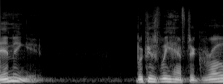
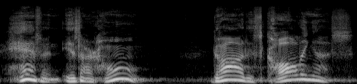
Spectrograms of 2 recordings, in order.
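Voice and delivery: ordinary delivery

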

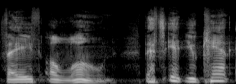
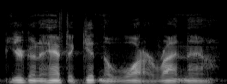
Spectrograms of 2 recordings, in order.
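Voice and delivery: ominous hush; 5 semitones lower, 7 dB quieter than usual. Retold or imitated. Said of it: "I don't like the way you said that".

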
